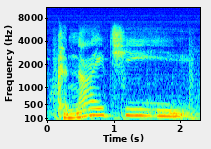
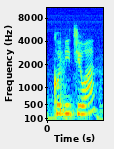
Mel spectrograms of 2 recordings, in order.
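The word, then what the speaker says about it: こんにちは: Kanaichi something. It's pronounced konnichiwa.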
